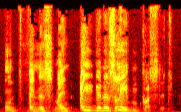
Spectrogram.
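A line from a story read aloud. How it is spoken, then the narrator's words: Calling out. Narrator (German): rief sie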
